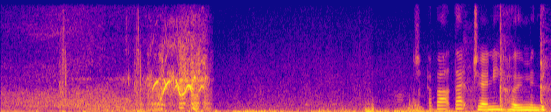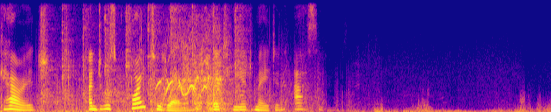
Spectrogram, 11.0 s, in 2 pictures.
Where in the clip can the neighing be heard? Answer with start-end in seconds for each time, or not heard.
0.6-2.1, 6.1-7.8.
